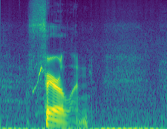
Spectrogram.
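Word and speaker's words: Fairyland: mountain here in chattanooga this is a neighborhood called fairland but let's be real it's spelled fairy land and look at this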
